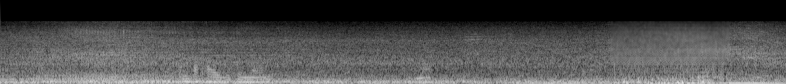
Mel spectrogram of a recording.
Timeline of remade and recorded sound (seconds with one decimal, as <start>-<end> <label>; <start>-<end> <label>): 0.0-6.1 recorded; 6.1-7.3 remade; 7.3-7.9 recorded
